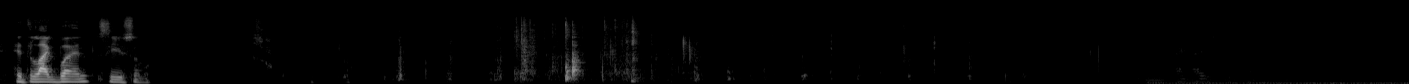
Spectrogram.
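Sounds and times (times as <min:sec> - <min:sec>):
man crunching crispy food: 0:02.5 - 0:11.5.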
